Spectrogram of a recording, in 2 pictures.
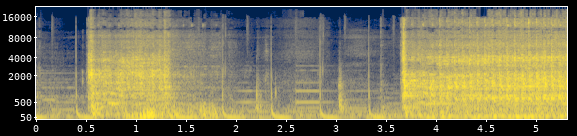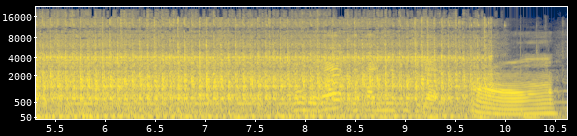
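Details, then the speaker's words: Subaru Sambar kei truck, warm engine after the idle dropped and it stalled: steady starter cranking churns for about six seconds and never catches; owner suspects a fuel fault, and the old fuel filter was later found clogged. "listen now that it has warmed up.. you can hear it starting to run poorly the idle is dropping the throttle response is bad if it stalls now it likely wont start easily again"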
